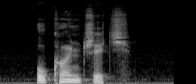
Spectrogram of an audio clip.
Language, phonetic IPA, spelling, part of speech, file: Polish, [uˈkɔ̃j̃n͇t͡ʃɨt͡ɕ], ukończyć, verb, Pl-ukończyć.ogg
